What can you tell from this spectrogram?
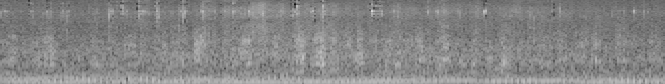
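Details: Two dogs at play, an Australian Shepherd mix and a Belgian Malinois mix; quick breathy panting puffs repeat several times a second over a steady low hum, with faint clinks in the background.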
